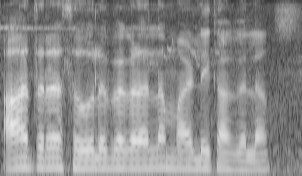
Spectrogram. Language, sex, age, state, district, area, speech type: Kannada, male, 18-30, Karnataka, Uttara Kannada, rural, spontaneous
